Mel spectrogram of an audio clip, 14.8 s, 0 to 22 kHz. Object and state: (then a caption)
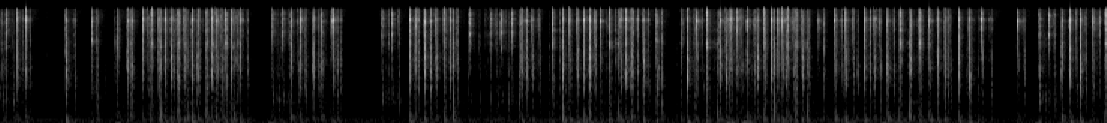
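Plastic mechanical keyboard. Fingertips type steadily on a Teamwolf Zhuque+ X08, a backlit plastic mechanical keyboard with white plastic keycaps and clicky blue switches. Rapid, bright, crisp clicks arrive in dense bursts separated by brief pauses, each one dying out almost instantly, over a faint low hum.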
